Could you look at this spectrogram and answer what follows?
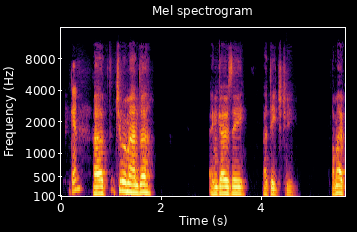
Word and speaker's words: Chimamanda: if you just google chimamanda which is like amanda only with a c-h-i-m on the front right okay and if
